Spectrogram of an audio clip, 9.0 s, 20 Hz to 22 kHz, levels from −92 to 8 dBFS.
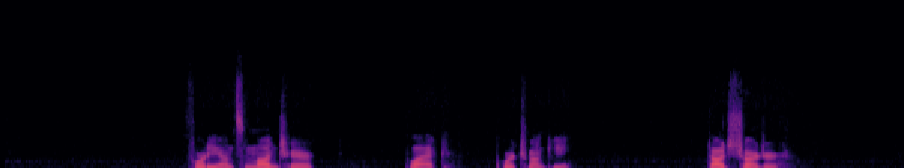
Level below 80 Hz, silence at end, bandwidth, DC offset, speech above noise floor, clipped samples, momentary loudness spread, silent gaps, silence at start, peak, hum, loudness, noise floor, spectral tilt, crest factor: -80 dBFS; 1.2 s; 12.5 kHz; under 0.1%; 43 dB; under 0.1%; 14 LU; none; 1.9 s; -18 dBFS; none; -40 LUFS; -83 dBFS; -6 dB/octave; 26 dB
